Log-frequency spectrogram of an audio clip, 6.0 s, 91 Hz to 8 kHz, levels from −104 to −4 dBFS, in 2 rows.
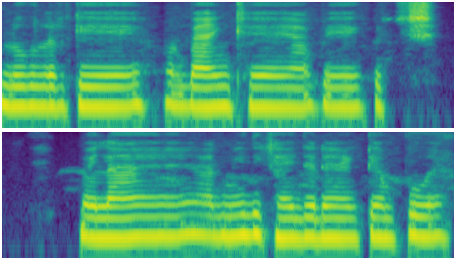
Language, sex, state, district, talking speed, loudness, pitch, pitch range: Hindi, female, Uttar Pradesh, Ghazipur, 140 wpm, -17 LUFS, 200 Hz, 195-205 Hz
